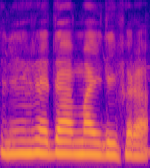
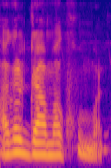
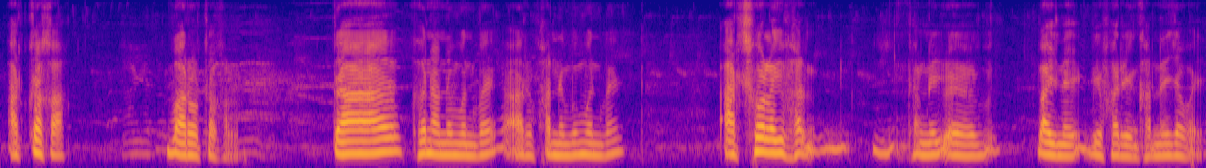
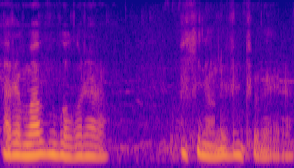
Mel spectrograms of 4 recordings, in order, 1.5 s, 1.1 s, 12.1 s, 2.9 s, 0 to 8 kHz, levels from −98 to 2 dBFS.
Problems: constant background noise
